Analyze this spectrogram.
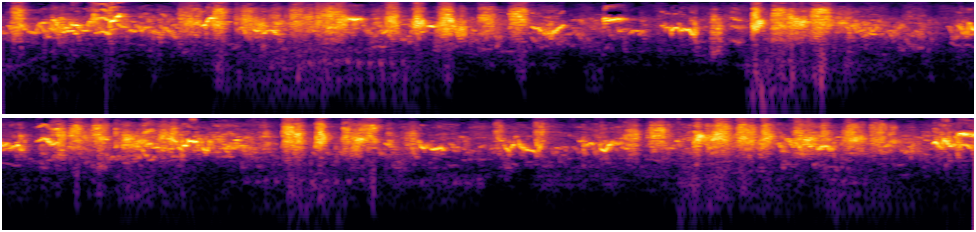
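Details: Budgerigars chirping: dense, continuous high chatter of warbles, clicks and squeaky notes, with brief pauses and a few wing flutters.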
